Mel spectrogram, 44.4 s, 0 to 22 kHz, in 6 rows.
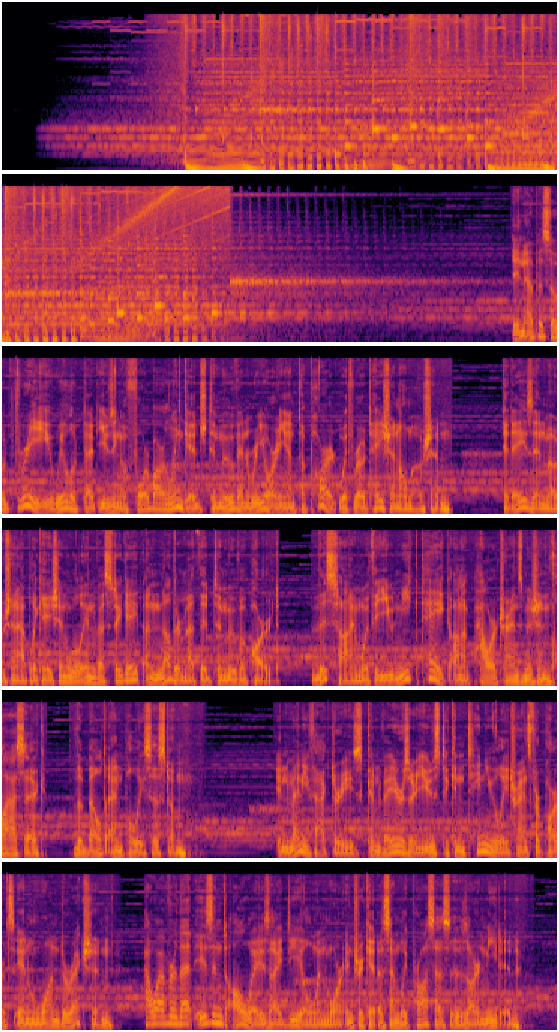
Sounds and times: Music: 0.5 - 44.4.

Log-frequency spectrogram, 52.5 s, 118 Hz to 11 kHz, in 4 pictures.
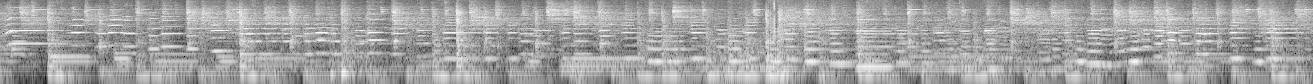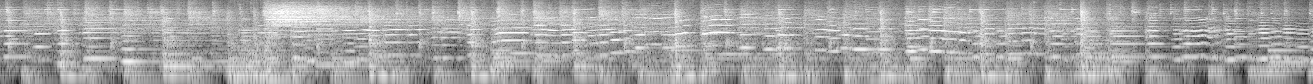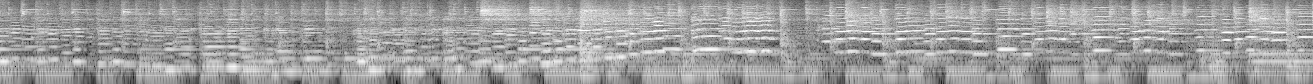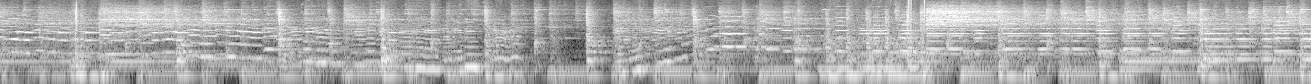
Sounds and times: Jazz: 0.0 - 52.5
Violin, fiddle: 0.0 - 52.5.

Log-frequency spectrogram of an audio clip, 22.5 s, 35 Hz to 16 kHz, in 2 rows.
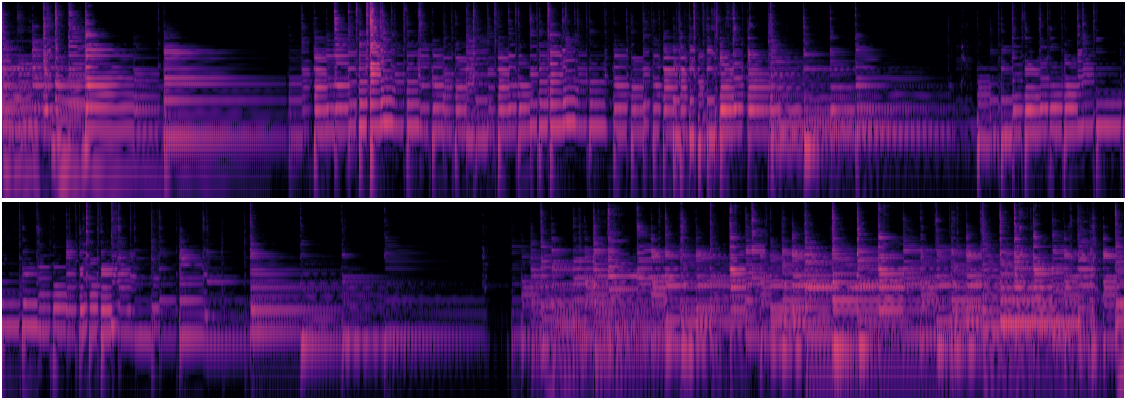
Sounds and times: Acoustic guitar: 0.0 - 22.4
Strum: 0.0 - 22.4.

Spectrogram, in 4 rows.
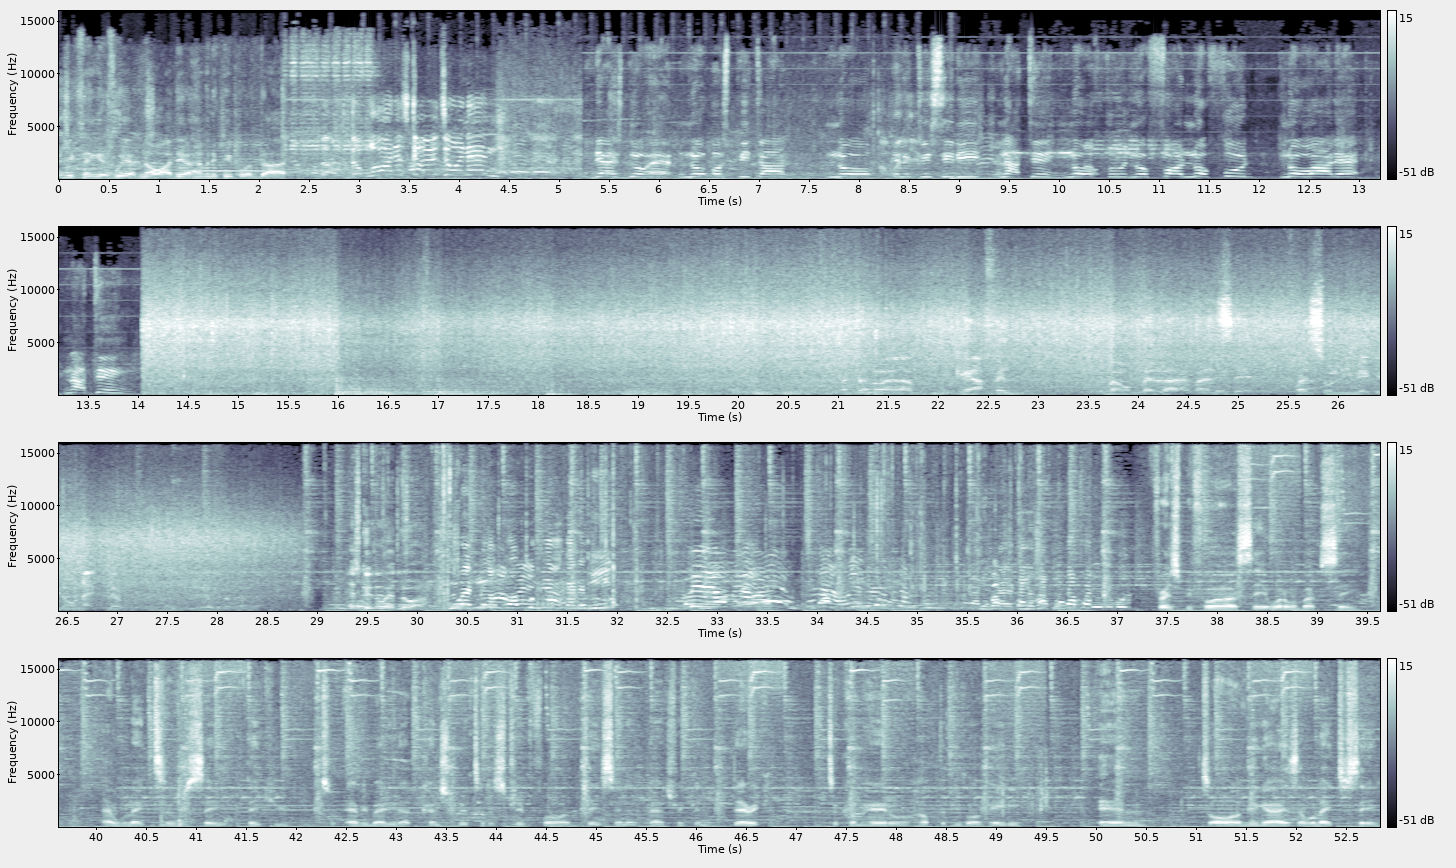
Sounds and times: Music: 0.0 - 10.1, 28.8 - 52.8.

